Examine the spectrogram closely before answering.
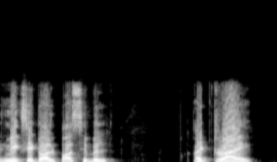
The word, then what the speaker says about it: trie: A try pronounced as try, also known as a prefix tree.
